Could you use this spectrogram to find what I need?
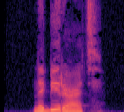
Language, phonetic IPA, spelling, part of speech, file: Russian, [nəbʲɪˈratʲ], набирать, verb, Ru-набирать.ogg
- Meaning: 1. to set up, to compose, to type (a text on a computer) 2. to gather; to pick; to collect; to assemble; to take (a lot of) 3. to take on; to enlist, to recruit; to engage; to enrol, to make up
